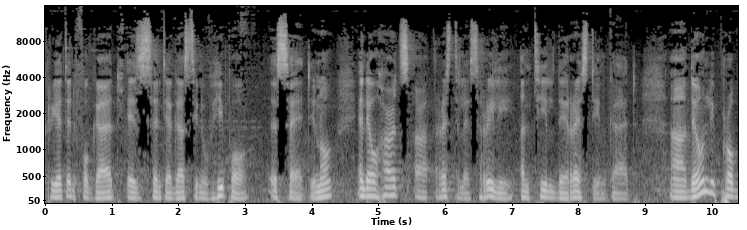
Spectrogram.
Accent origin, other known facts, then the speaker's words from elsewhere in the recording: Tanzania; moved away as an adult; now in United States; I come from Africa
